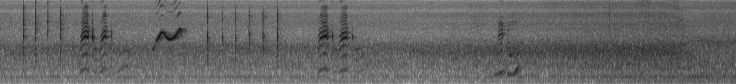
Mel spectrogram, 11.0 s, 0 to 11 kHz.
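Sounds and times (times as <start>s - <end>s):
parrot chirps: 0.4s - 5.6s
parrot wavy whistle: 2.3s - 2.9s.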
